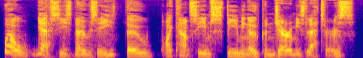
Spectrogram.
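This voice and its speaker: A man's voice: mid-range voice, sing-song, normal speed, no echo, clean studio sound, pitched above the performer's own voice. A man voicing a talkative, rambling working-class woman gossiping in an audiobook. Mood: chatty, matter-of-fact. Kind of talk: audiobook character voice.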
